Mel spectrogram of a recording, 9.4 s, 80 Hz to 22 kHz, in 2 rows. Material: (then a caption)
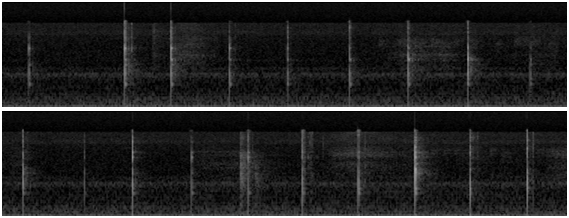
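Wood. The flat back face of a small, solid, grey-painted wooden block held up near the mic is tapped and traced with the tip of a thin black stylus or pen. About 17 quiet, sharp, dry ticks sound at an uneven pace, each dying almost instantly and bright around 2.3 kHz, over a steady low hum.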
